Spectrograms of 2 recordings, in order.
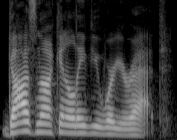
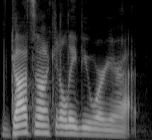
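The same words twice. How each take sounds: First: Said in the usual way. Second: Quicker, pressing the point home; faster repeat. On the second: Real, not acted. Pastor pressing the point to his church, faster. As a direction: rush it the second time round.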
